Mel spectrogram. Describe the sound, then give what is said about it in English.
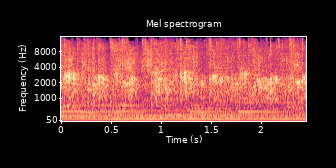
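Audience applause for the hosts of a house gathering, a dense, steady crackle of clapping that lasts throughout over a strong, constant low hum. “Can we get another round of applause for our fabulous hosts in this wonderful house,”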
